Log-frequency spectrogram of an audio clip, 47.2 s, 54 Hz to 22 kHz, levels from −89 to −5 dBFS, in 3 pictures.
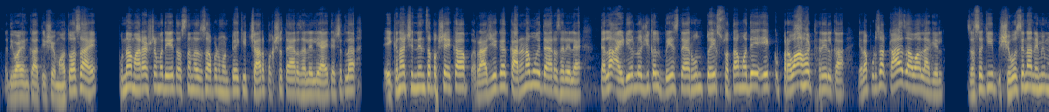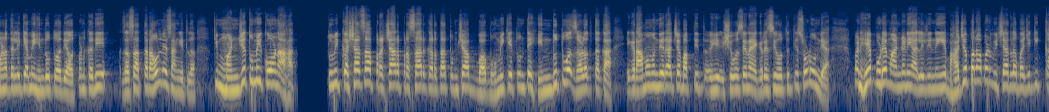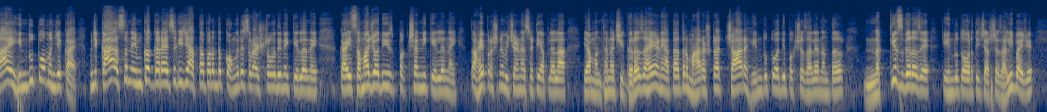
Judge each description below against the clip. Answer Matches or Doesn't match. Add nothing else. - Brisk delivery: Matches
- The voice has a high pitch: Matches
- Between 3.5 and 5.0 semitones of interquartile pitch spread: Matches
